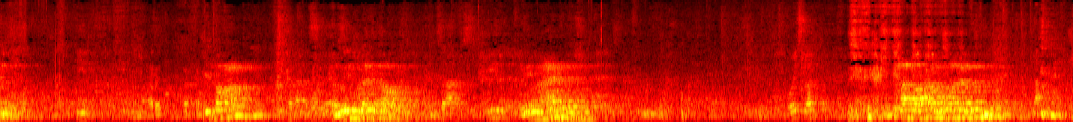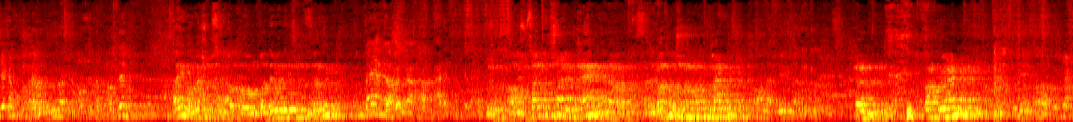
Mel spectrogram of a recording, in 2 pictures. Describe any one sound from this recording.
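A young man speaks with animation into a microphone, heard through a loudspeaker in an echoing room.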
